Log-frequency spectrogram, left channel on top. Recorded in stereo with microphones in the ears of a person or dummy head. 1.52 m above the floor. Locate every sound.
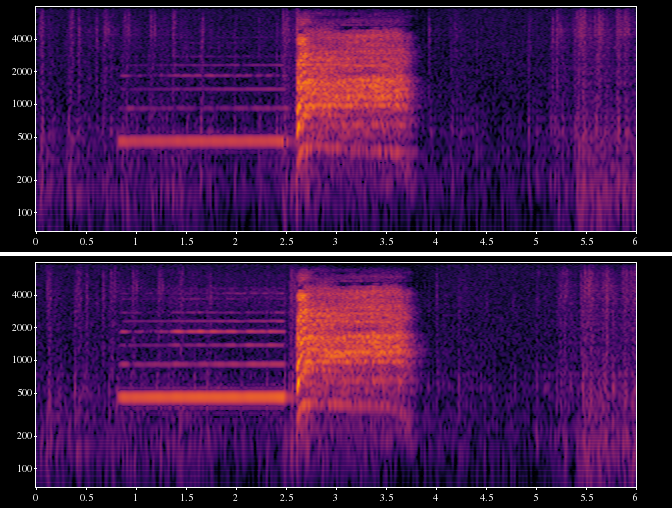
0.8 s a flute: 40° right (ahead or behind), 0.7 m
2.6 s a scream: 5° right (ahead or behind), 1.2 m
